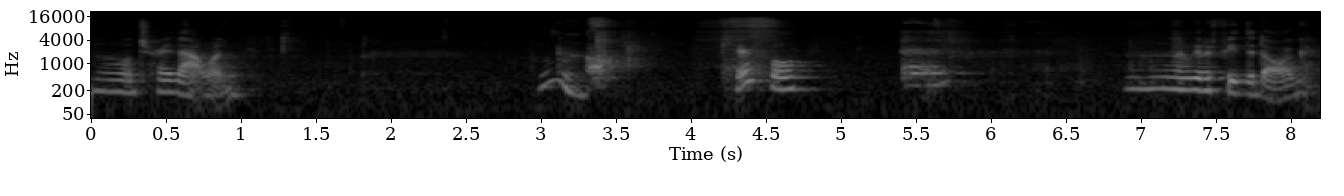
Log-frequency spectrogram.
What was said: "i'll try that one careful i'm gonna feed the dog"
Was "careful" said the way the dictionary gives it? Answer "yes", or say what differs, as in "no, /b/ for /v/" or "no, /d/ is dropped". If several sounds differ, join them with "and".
no, /n/ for /l/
